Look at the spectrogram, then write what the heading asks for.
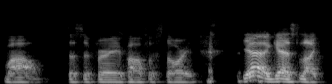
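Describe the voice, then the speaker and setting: A man's voice: lowish voice, moderate pace, a bit bright. A man from Australia with an Australian accent, hosting a podcast casually, chatty with lots of "like" fillers. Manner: chatty, lots of "like" and small laughs. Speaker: podcast host. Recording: slightly dull, lo-fi audio.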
